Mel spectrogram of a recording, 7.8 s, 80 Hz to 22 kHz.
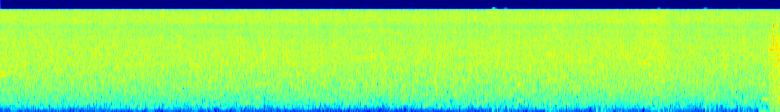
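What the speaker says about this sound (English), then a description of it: "It's water." Steady rushing water streams and splashes continuously in a Resident Evil 2 Remake level, a dense broadband wash with no talk over it.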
